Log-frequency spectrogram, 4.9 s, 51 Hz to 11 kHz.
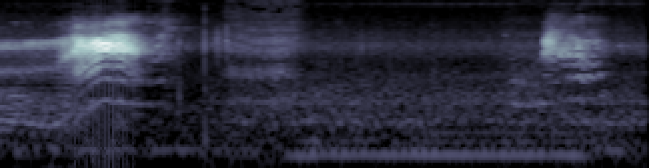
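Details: A one-year-old neutered Maine Coon cat trying to mate with a 16-year-old Persian gives a loud, drawn-out yowl that rises and falls, then a shorter cry.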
